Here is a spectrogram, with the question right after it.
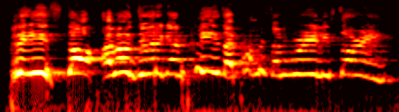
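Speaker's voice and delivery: high, loud begging, speeding up; desperate pleading. Acted. Beaten man apologising to Fazana, pleading loudly. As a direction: beg frantically for it to end.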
